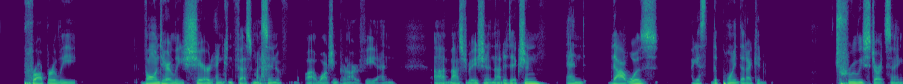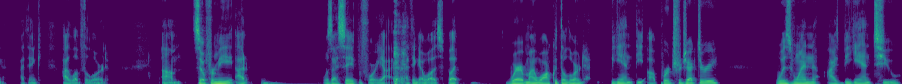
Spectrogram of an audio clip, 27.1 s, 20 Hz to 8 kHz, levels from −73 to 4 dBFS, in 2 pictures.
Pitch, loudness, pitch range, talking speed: 110 Hz, -25 LUFS, 110-120 Hz, 145 wpm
